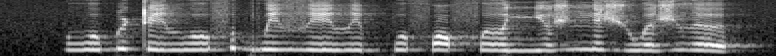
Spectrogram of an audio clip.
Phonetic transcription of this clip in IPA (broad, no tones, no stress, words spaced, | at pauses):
βobɛʈe βofəbwe veβebpofɔ fɤ nʲɔʒŋɛʒ wəʒ ðə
